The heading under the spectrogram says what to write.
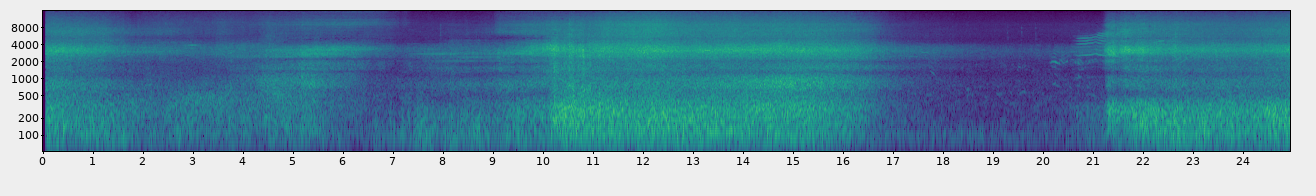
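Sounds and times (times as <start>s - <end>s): ocean surf on a beach: 0.0s - 24.9s
wave breaking: 20.2s - 24.9s.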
